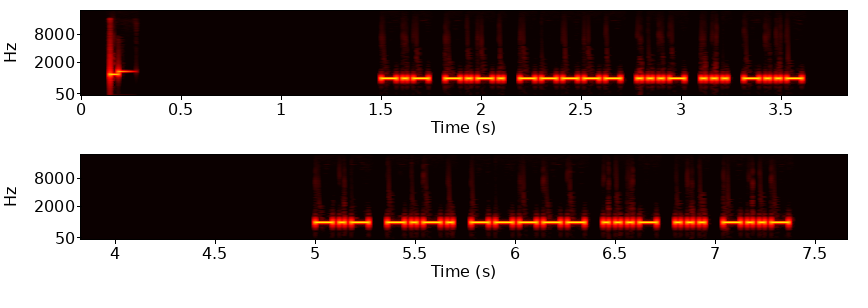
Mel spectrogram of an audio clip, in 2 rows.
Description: Morse code, heard as a keyed tone, about 37 wpm, 700 Hz. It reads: KC0VSX KC0VSX
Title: Speed Racing - USA 2x3 Call Signs 30wpm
